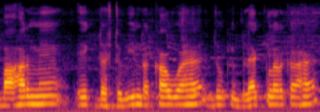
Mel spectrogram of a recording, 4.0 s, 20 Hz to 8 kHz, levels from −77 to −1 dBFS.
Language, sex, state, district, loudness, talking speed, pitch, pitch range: Hindi, male, Jharkhand, Deoghar, -18 LUFS, 195 wpm, 155 Hz, 145-160 Hz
